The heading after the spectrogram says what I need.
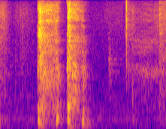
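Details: Persistent cough described as a pregnancy symptom in a pregnant woman: two quick dry cough bursts followed by throat clearing.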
